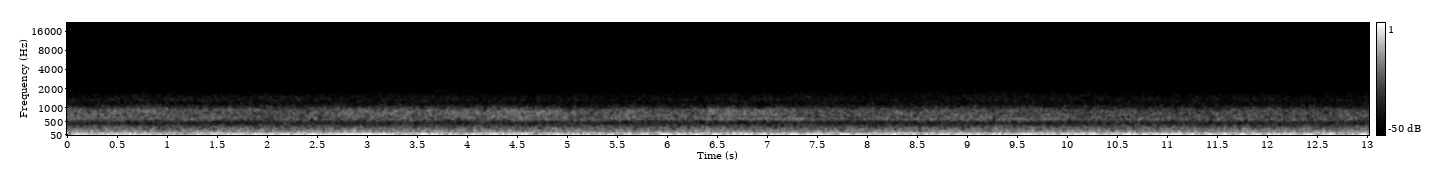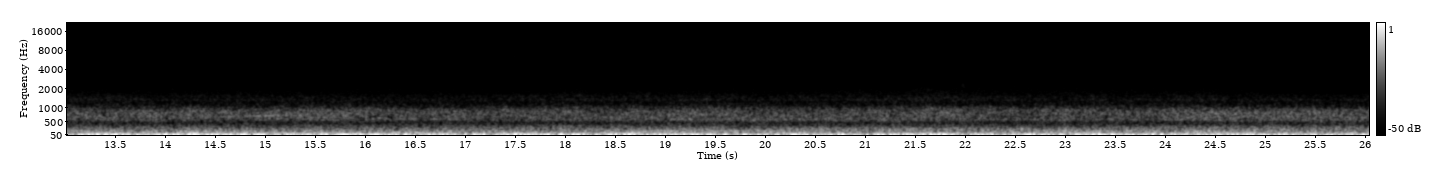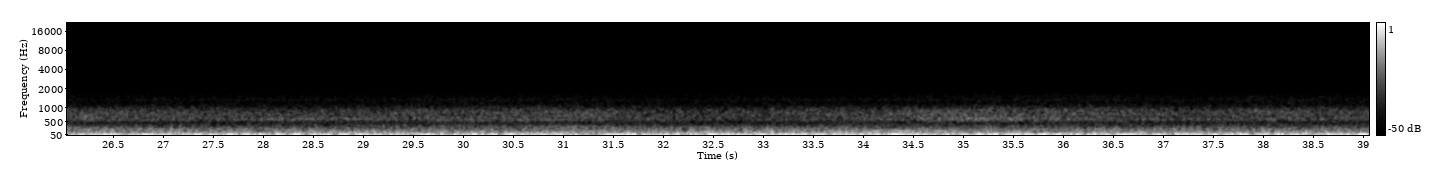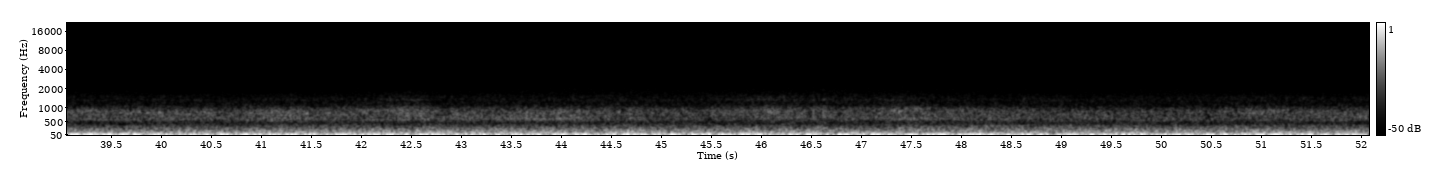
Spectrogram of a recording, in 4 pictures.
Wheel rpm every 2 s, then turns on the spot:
0, 0, 0, 0, 0, 0, 0, 0, 0, 0, 0, 0, 0, 0, 0, 0, 0, 0, 0, 0, 0, 0, 0, 0, 0, 0.
none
